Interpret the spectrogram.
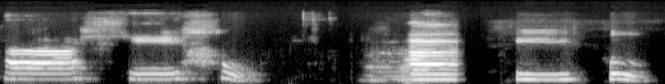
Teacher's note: angin keluar dulu baru ada bunyi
